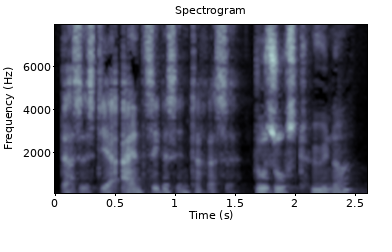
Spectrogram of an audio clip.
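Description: A man voicing a wise, gentle fox in an audiobook reading, explaining things patiently and with a wistful tone. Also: medium pitch, sing-song, moderate pace, husky, pitched above the performer's own voice, full character voice.

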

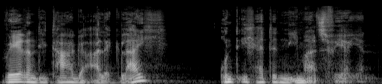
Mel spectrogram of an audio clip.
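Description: A man voicing a wise, gentle fox in an audiobook reading, explaining things patiently and with a wistful tone. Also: on the low side, measured pace, breathy edge, pitched above the performer's own voice, full character voice.

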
